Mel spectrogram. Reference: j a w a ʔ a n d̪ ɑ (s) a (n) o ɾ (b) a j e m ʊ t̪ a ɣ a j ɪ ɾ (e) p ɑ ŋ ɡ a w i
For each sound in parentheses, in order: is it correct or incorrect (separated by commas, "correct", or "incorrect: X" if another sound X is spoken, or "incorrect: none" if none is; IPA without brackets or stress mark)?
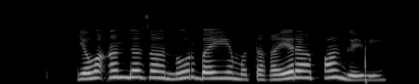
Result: incorrect: z, correct, correct, incorrect: a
